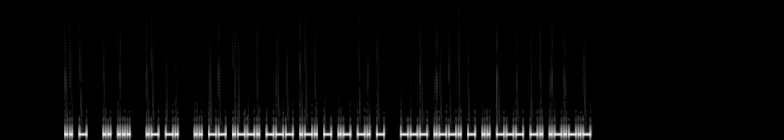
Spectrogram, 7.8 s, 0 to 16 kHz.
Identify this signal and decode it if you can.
Morse code, heard as a keyed tone, about 50 wpm, 700 Hz. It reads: IT IS AN IMPORTANT OPTION.
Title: Sentences from Top 1300 Words 50wpm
